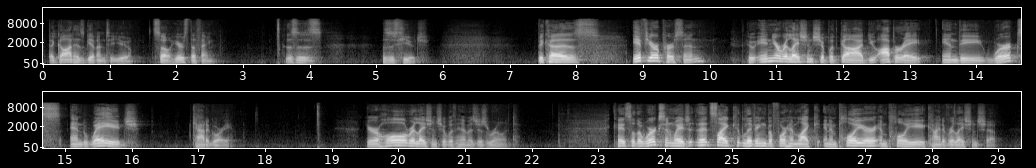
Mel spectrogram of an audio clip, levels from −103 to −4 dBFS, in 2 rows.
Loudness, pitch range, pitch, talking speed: -26 LUFS, 95-130 Hz, 110 Hz, 125 wpm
